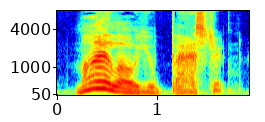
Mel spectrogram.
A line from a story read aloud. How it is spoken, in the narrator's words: moaned Yossarian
